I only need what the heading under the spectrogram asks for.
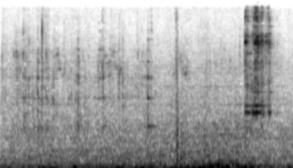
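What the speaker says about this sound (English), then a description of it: "And some ice cubes." Ice cubes dropped into glasses holding lime wedges, giving scattered clinks and rattles against a low background noise, with a bright cluster of clinks near the end, close by and without speech.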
